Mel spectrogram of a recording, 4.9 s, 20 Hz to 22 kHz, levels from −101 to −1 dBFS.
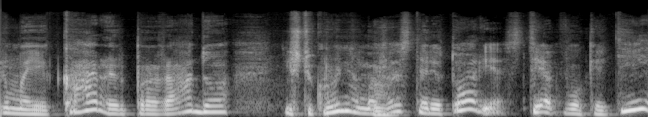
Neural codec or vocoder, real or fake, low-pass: codec, 44.1 kHz, 7.8 kbps, Pupu-Codec; fake; 14.4 kHz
